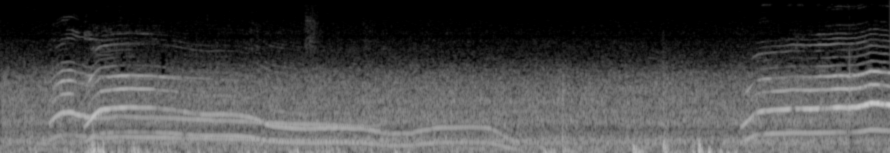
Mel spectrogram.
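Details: Two male cats face off angrily, one holding a long moaning yowl that slowly wavers and sinks before breaking off. After a short pause a rising, strained howl starts again and grows louder.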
